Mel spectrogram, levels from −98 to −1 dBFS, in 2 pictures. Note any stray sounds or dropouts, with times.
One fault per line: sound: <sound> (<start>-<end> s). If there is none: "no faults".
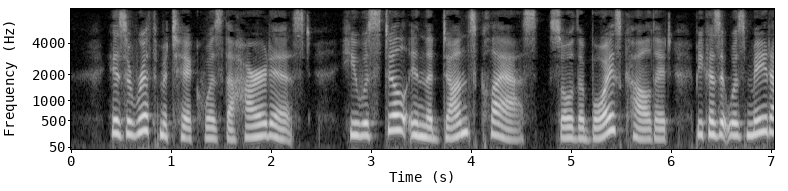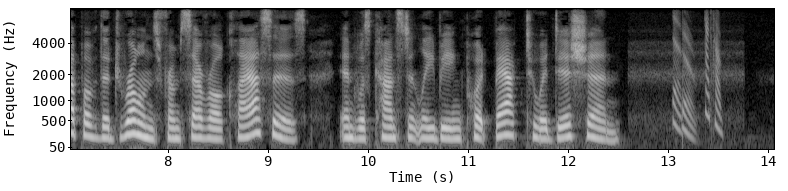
sound: chirp (13.0-13.6 s)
